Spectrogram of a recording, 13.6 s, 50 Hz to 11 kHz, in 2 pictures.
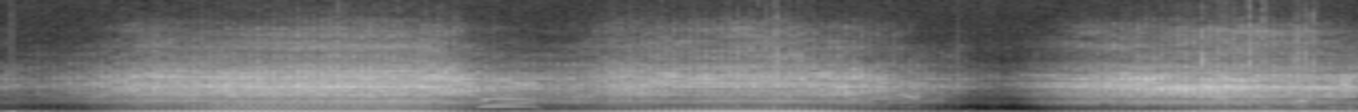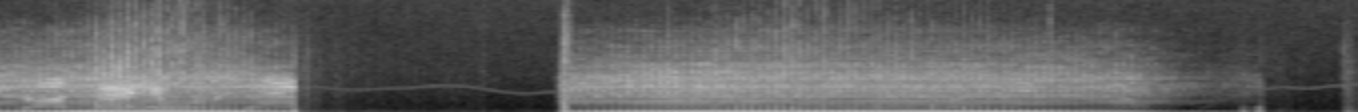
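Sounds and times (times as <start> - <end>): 
generator engine droning by its exhaust: 0.0 - 13.5
voice: 6.0 - 8.3.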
